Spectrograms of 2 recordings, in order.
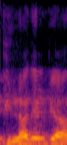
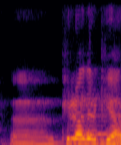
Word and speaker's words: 필라델피아: 근데 어 이게 왜 빌라델비아 로 어 번역을 했는지 정부가 스럽기도 합니다 헬라어로 도 보미는 필라델피아 라고 하는 것이 더 발음 발음이 맞는데 어쨌든 우리 성경에는 빌라델비아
